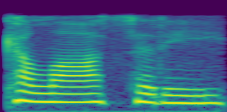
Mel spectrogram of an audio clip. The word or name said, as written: callosity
